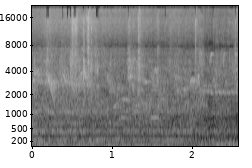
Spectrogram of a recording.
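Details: Dense, continuous buzzing of bees at a rainy-season honey harvest, a steady low hum with rustling and faint human voices.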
